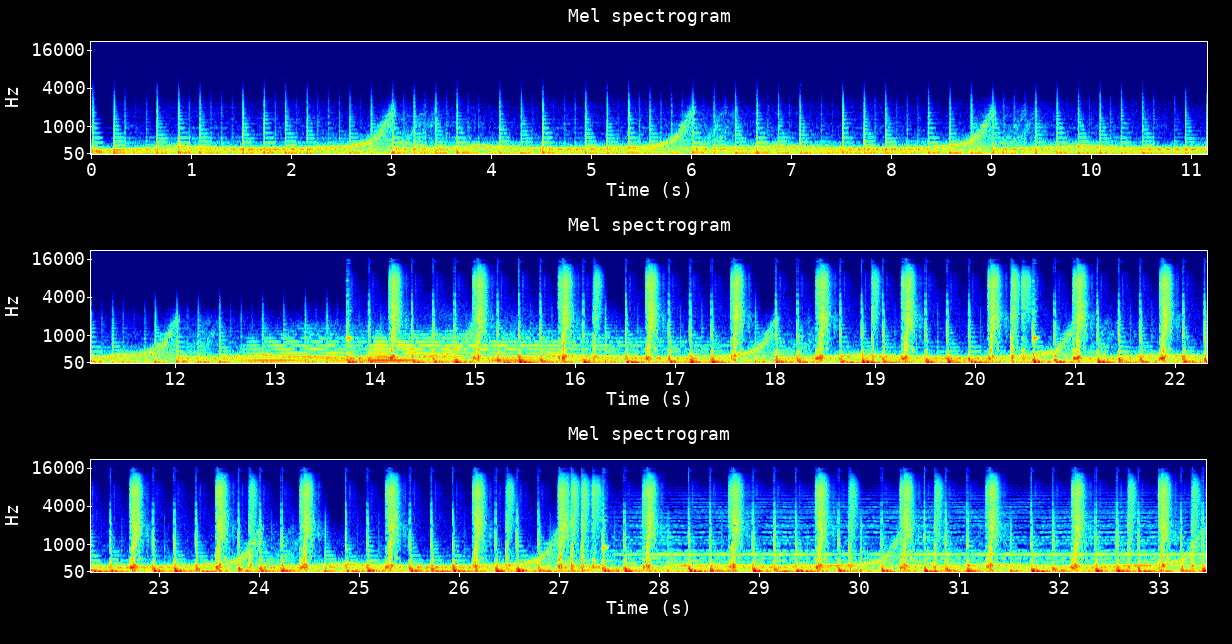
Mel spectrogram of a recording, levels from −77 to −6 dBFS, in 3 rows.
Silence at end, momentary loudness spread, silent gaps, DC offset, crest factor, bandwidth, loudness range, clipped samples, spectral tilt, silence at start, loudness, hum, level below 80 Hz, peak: 0 s; 9 LU; none; under 0.1%; 18 dB; 17 kHz; 7 LU; under 0.1%; -4.5 dB/octave; 0 s; -24 LUFS; none; -26 dBFS; -4 dBFS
